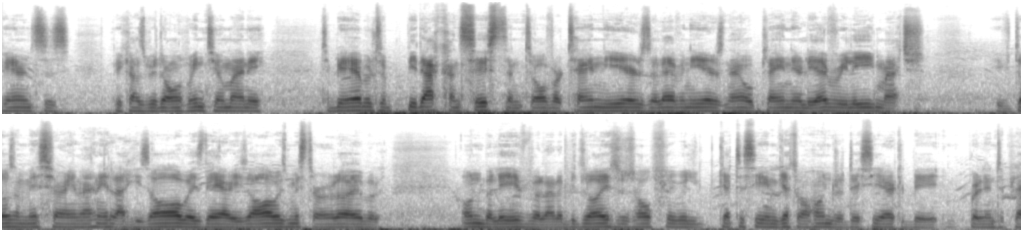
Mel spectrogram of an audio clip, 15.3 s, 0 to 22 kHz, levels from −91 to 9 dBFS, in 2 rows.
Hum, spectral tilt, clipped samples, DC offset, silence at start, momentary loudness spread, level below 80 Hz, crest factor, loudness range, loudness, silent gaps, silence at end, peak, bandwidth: none; -5 dB/octave; under 0.1%; under 0.1%; 0 s; 12 LU; -26 dBFS; 18 dB; 4 LU; -22 LUFS; none; 0 s; -2 dBFS; 18 kHz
